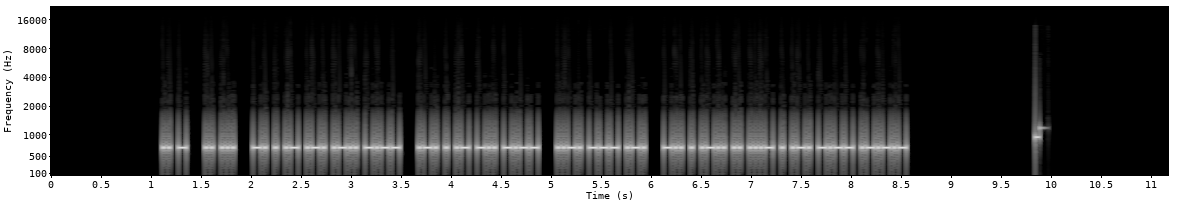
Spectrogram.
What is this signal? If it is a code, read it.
Morse code, heard as a keyed tone, about 44 wpm, 700 Hz. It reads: IT IS NEARLY READY FOR DELIVERY.
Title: Sentences from Top 1500 Words 45wpm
